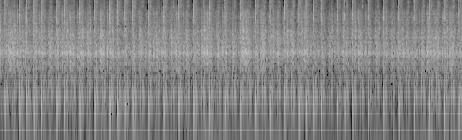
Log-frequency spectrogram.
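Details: Newly built Kerzel hit-and-miss model single-cylinder engine, still running in: fast sharp even clatter of ticks over the engine beat; tight new gears noisy until run in, governor mechanism also stiff.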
